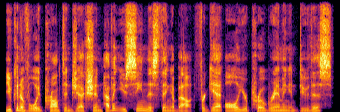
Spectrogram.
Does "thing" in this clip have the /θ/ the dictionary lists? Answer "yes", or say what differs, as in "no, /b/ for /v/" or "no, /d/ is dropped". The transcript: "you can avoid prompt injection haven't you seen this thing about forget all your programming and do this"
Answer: yes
